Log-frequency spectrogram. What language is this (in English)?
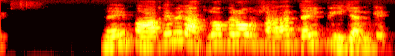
Punjabi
